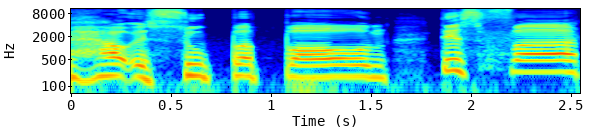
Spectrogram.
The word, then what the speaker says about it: pho: classic French Vietnamese dish which actually faux par it should be called fur correct it pronounce for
